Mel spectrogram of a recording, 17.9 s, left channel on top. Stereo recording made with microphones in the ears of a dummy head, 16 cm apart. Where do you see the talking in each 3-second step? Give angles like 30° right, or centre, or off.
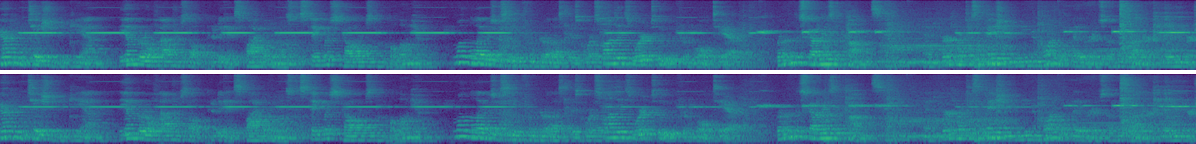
60° right, 40° right, 10° right, 20° left, 30° left, 30° left.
